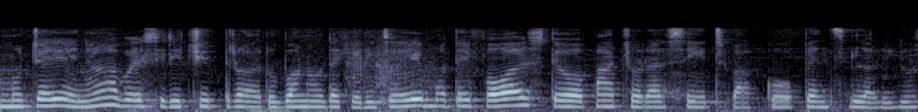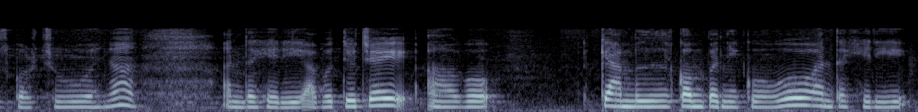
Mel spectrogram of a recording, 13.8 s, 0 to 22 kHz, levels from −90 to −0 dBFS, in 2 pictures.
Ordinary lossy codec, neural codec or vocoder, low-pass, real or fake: none; codec, 16 kHz, 8 kbps, FreqCodec, larger model; none; fake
